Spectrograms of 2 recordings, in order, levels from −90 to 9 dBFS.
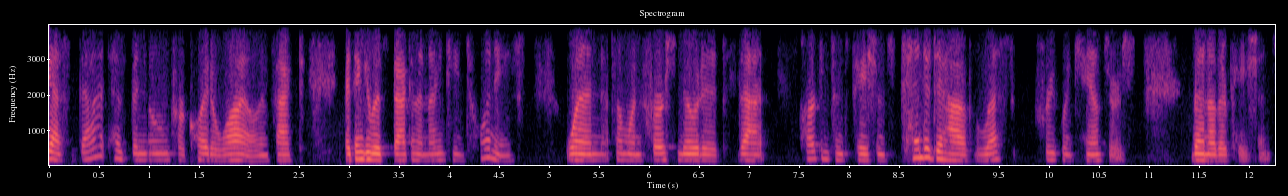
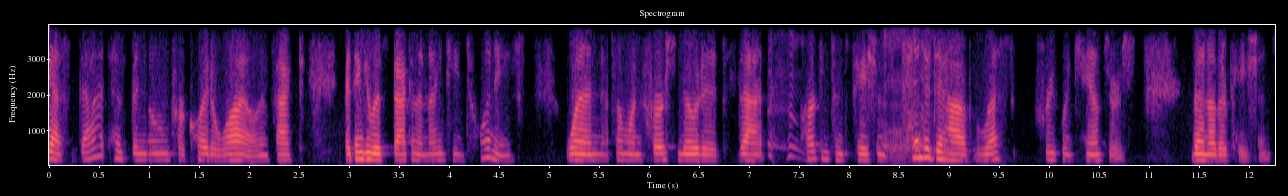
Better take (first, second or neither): first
